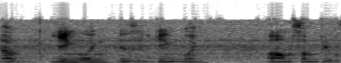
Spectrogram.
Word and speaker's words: Yuengling: headquarters in Pottsville Pennsylvania um and the official pronunciation of Yingling is Yingling um some people say healing uh I I used to call it healing but it's supposed to be Yingling and the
